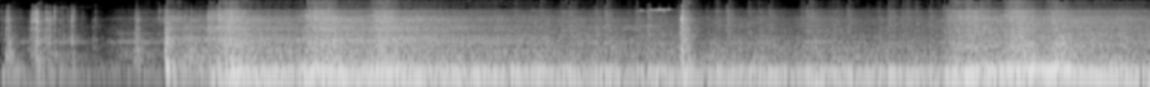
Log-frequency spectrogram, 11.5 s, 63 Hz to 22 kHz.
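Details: 1972 VW Super Beetle with a recent weak battery (trickle charged, needed jumps), restarted with the pedal pumped: weak cranking, then it catches and settles into a steady, even low rumble that keeps running; a normal start.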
